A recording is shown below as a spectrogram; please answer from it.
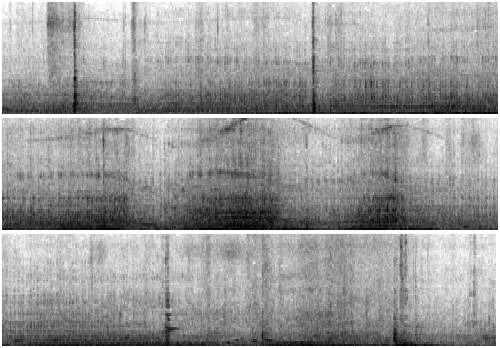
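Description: Isuzu D-Max pickup's diesel engine running under load as the truck tries to drive free on a snowy, icy road, with a rush of tyre noise on the snow that swells twice, about seven and nine seconds in. A couple of sharp clicks sound in the first few seconds.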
